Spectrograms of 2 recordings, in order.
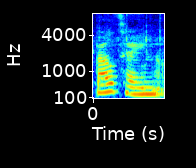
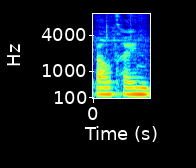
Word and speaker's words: Beltane: What did you do for Beltane? Or I know not everyone pronounces it Beltane, but it's just how I've always pronounced it.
